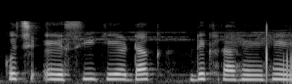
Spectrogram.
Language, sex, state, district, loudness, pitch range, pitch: Hindi, female, Madhya Pradesh, Bhopal, -21 LUFS, 230-245 Hz, 235 Hz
